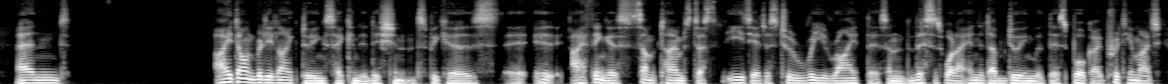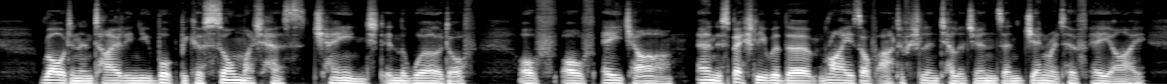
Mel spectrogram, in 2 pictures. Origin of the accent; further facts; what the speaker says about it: Germany; moved away as an adult; also born or lived in Cambridge, United Kingdom / Cranfield, United Kingdom; I grew up in Germany, then studied at Cambridge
